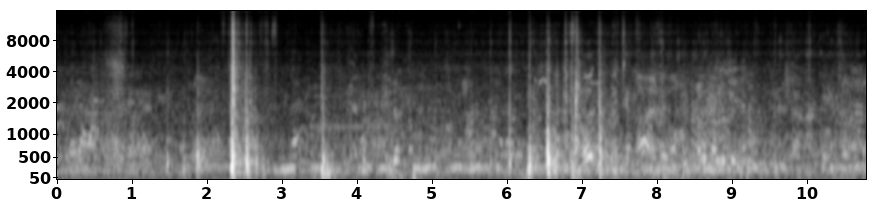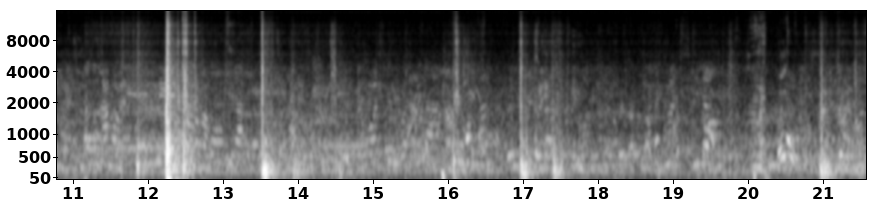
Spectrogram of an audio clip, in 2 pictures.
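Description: A crowd of young people murmurs in the background outdoors.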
